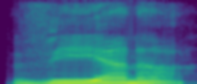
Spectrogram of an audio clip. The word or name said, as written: vienna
